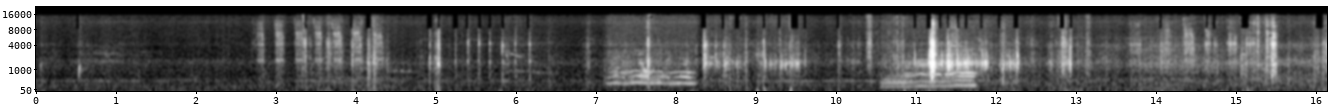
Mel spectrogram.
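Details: Homeless stray cats that refuse dry food, meowing: one drawn-out, wavering meow near the middle and a second shorter, rising meow a few seconds later, over frequent clicking, rustling and handling noises.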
